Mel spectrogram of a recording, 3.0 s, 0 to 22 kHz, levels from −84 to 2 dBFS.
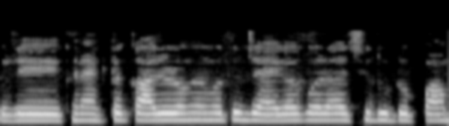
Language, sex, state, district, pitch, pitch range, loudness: Bengali, female, West Bengal, Paschim Medinipur, 205 Hz, 195-210 Hz, -17 LUFS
